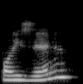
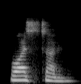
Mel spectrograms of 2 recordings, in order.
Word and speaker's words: Poisson: the second one poon the is not poison here the right pronunciation is actually poon poon okay so uh this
